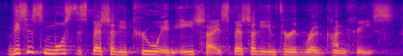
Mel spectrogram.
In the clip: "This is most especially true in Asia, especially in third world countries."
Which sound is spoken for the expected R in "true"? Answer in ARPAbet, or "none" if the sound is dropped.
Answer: R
